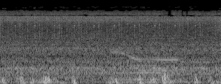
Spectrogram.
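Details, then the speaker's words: 2007 Chevy Tahoe with code P0307 at idle: rough, shaking running with irregular low thumps, cylinder 7 misfire persisting after new plugs and wires; caused by a collapsed AFM lifter. "so just looking at my engine you can see it just sitting there just shaking uh it should not be running like that this is a misfire cylinder seven"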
